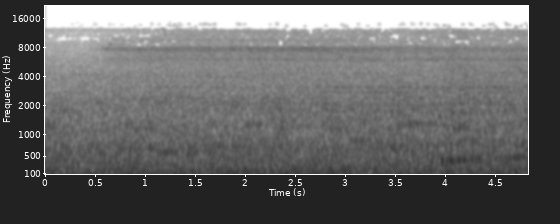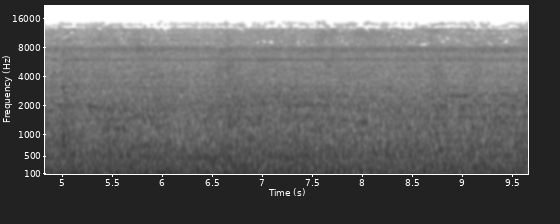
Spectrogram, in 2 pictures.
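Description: Steady low rumble of a Gerstlauer steel family roller coaster train running on its track, with faint voices in the background.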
